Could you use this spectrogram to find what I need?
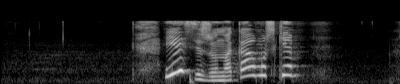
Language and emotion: Russian, positive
